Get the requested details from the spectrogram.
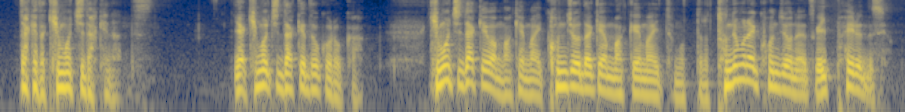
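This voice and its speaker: Talking at a very fast pace, a man shows very wide pitch swings and big swings in loudness. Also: quiet background. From Aichi, Japan. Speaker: Zen Buddhist priest giving life advice. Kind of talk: advice answer to viewer letter, sermon-like talk. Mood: calm, gentle, reflective. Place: garden. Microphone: lapel.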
